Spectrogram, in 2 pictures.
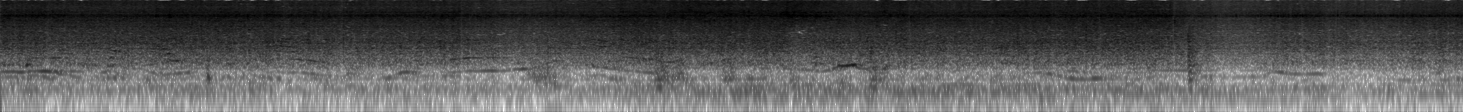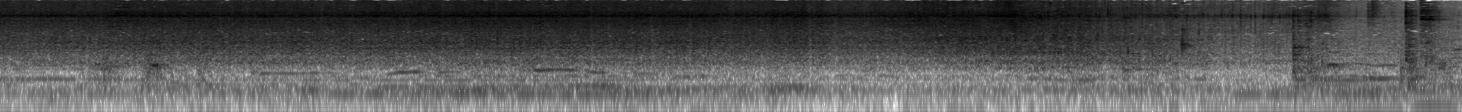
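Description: Bitter gourd and roasted pork sizzling steadily in a hot pan as they are stir-fried with a wooden spatula. Near the end the sizzle drops away and there are a few knocks.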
